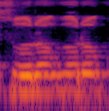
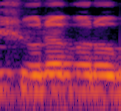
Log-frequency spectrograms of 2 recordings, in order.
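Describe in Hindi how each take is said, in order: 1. पहला शब्द साधारण s ध्वनि से शुरू होता है। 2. पहला शब्द sh ध्वनि से शुरू होता है।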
